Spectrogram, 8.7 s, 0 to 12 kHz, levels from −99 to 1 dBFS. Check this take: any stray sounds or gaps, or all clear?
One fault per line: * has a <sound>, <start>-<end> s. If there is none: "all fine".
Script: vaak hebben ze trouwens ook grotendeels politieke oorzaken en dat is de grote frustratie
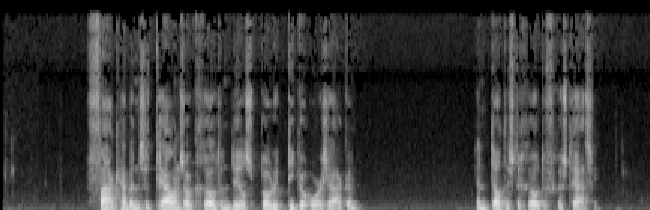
all fine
